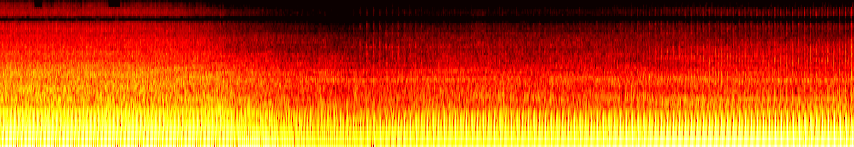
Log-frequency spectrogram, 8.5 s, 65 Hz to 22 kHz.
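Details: Cub Cadet LT1046 engine misfiring: a low, lumpy beat that stumbles and skips unevenly, the note dipping then recovering; misfire with cause not yet known.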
